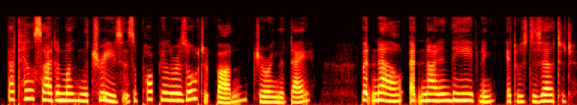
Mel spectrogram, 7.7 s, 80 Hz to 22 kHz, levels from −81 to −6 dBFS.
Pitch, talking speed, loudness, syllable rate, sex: 240 Hz, 185 wpm, -20 LUFS, 5.4 syllables/s, female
